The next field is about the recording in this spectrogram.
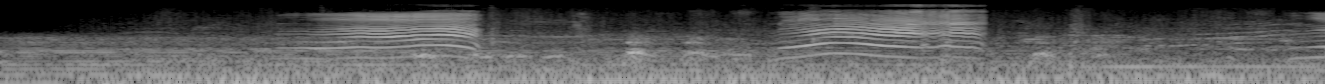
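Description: A baby cries in two wavering, high-pitched wails separated by a pause, fairly faint over a steady low background hum.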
